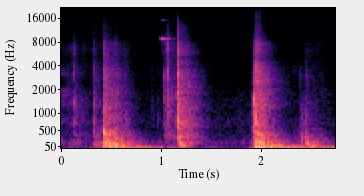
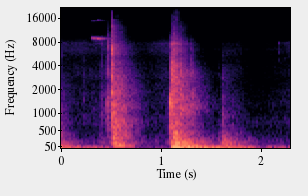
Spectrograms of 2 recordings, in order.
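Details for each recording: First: 2009 Nissan R35 GTR driver door, after fix (door card refitted): two solid thunks dying away cleanly, no buzz or rattle; door now quiet. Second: 2009 Nissan R35 GTR driver door, before repair: two solid thuds each followed by a short buzzy rattle from the lock area; loose block/cover inside slapping the door skin, suspected security plate.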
